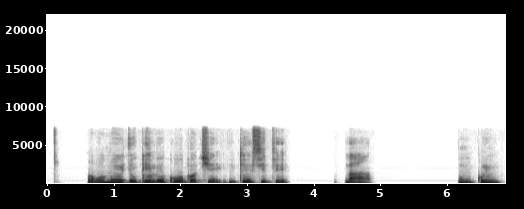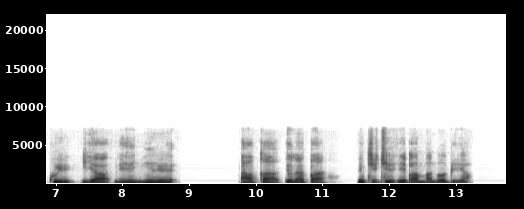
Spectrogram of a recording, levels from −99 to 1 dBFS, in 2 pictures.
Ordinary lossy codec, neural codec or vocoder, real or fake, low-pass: none; codec, 16 kHz, 1 kbps, FunCodec, trained on Chinese and English, 50 frames a second; fake; 7.2 kHz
